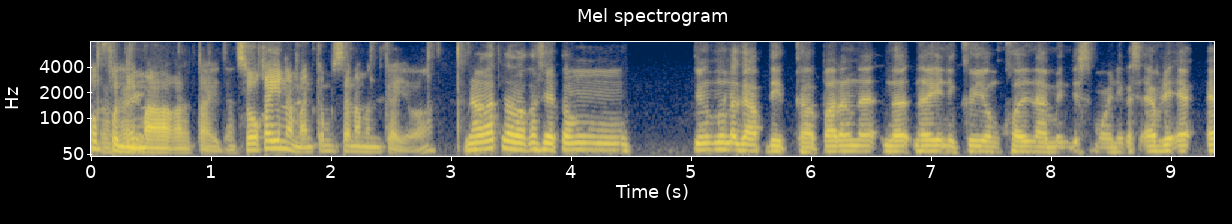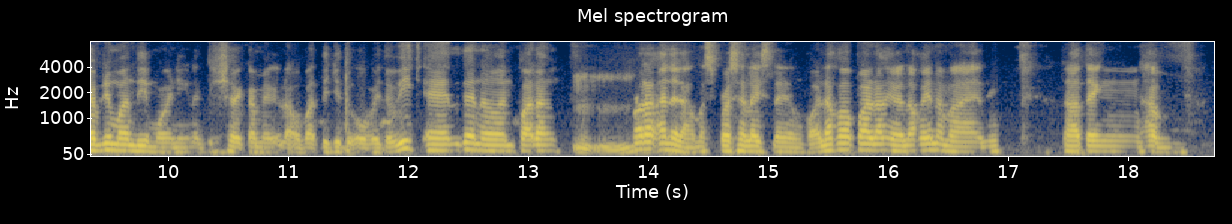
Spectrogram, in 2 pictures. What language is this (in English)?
Filipino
